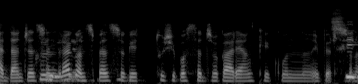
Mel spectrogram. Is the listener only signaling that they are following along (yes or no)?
no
